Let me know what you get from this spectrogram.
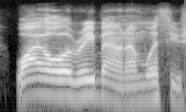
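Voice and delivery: usual speaking voice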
